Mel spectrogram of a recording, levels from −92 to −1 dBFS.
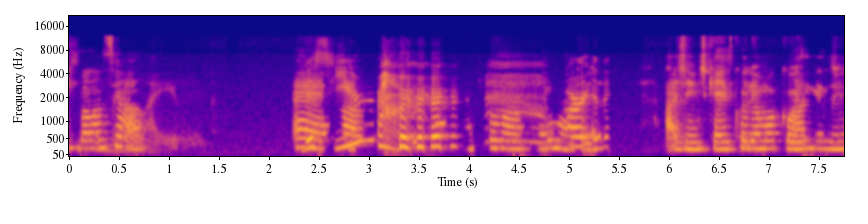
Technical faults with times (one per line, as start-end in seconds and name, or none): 0.88-1.36 echo leak
2.56-4.20 speech suppressed in double talk
4.47-5.52 speech suppressed in double talk
7.36-7.65 speech suppressed in double talk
